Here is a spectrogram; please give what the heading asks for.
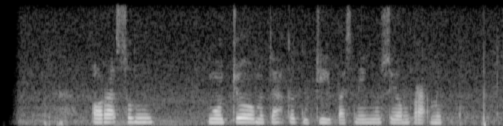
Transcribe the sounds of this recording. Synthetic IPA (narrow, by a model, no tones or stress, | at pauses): ʔoɾaʔsʊŋ | ŋo̥ʒ̥ɔmət͡ʃahkəɡ̥ṳ̥t͡ʃipasnɪŋuseɔmkɾa̰ʔmɪk̚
